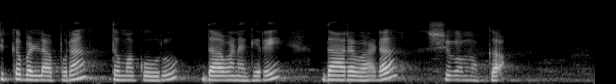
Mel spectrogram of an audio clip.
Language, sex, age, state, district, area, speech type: Kannada, female, 30-45, Karnataka, Chikkaballapur, rural, spontaneous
